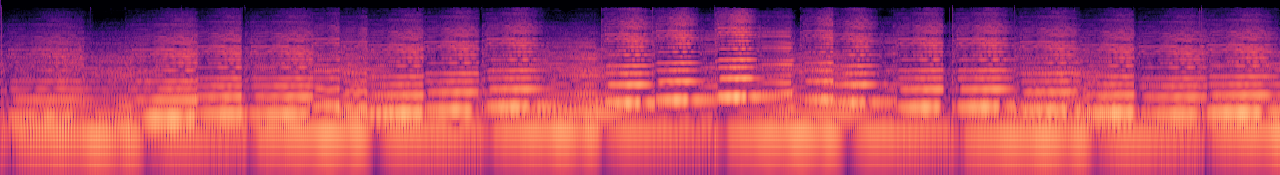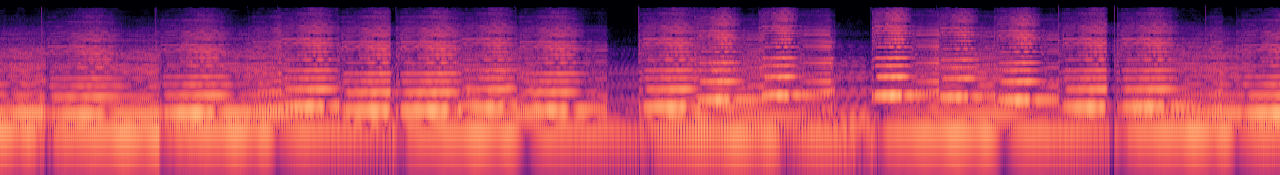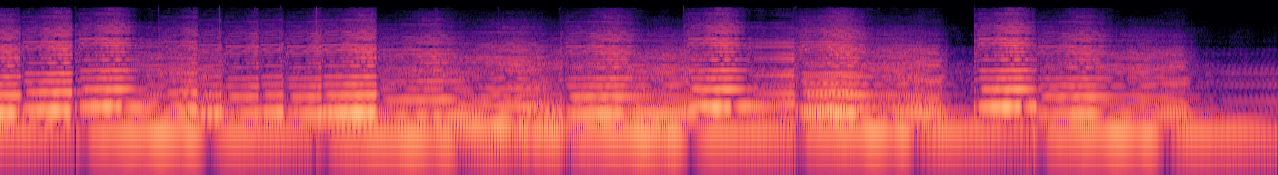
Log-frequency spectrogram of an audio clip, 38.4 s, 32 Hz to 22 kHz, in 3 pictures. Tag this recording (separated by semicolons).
loops; loop; improvised; classical; iceland; 100bpm; gudmundsson; instrumental; music; larus; loopable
